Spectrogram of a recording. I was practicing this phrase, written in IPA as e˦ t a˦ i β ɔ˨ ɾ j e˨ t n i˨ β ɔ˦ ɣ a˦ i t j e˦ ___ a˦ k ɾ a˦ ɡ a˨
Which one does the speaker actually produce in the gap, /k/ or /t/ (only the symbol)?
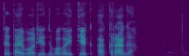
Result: k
